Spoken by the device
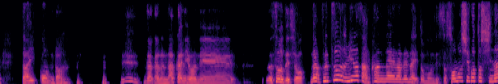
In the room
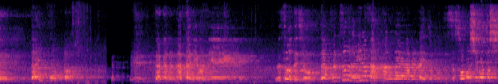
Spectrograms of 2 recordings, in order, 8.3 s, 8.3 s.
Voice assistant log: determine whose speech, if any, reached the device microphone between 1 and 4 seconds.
echo only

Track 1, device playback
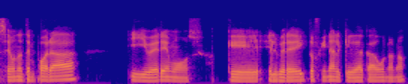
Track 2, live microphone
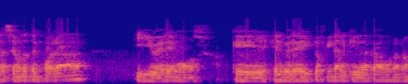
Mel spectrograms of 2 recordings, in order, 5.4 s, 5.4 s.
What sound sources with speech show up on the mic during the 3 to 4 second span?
echo only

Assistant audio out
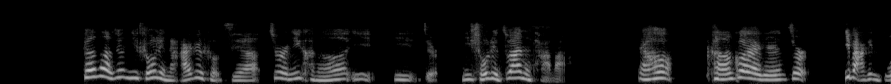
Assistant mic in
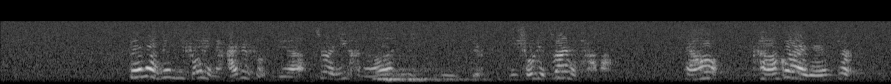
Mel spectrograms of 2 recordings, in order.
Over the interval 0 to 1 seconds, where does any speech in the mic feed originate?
neither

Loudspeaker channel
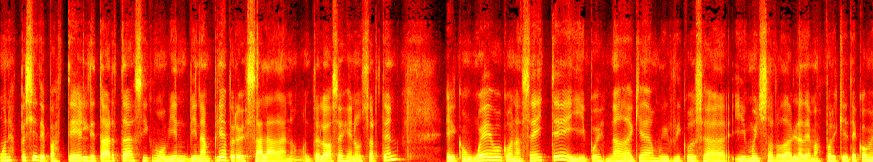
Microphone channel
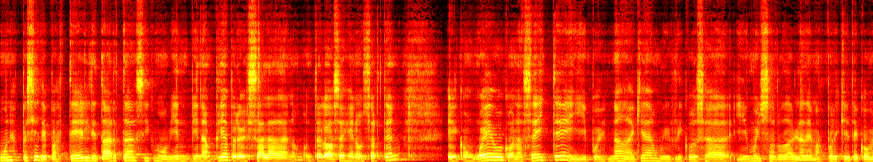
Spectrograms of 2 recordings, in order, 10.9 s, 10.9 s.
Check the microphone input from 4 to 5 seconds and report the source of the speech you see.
echo only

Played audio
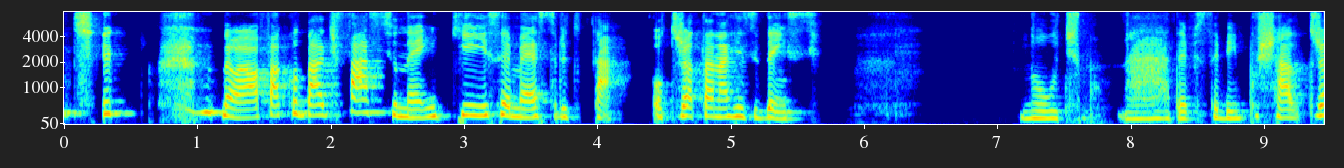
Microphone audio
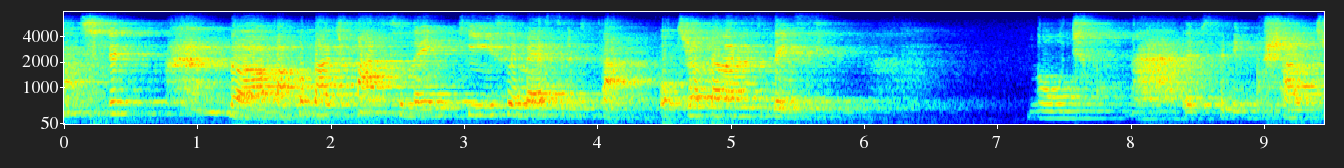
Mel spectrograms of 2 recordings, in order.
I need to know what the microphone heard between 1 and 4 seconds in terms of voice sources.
echo only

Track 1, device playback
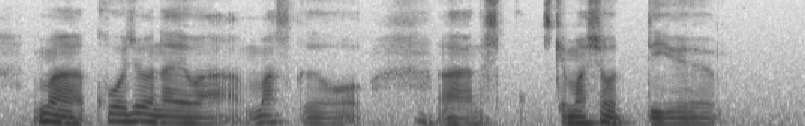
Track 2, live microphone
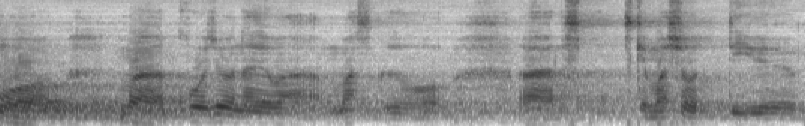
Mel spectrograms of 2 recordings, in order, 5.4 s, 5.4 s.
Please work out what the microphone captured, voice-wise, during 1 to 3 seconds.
echo only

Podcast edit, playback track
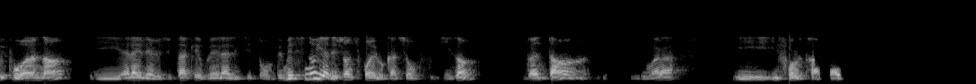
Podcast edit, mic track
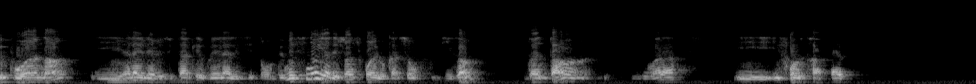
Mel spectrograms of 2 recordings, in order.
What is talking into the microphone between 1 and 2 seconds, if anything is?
both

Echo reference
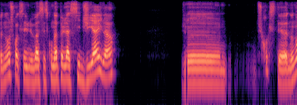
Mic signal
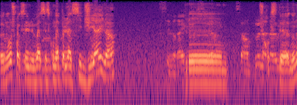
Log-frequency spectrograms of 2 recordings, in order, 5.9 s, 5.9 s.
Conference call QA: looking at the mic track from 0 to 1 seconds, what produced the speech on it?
both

